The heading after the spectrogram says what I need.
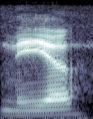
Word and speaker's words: Nya: It's spelled Nya, but it's pronounced Nia.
